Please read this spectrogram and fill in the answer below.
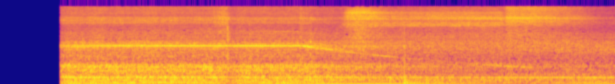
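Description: Air bubble film coreless rewinder machine running: a steady mechanical hum with a high electric whine that holds, then glides down in pitch over the second half.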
